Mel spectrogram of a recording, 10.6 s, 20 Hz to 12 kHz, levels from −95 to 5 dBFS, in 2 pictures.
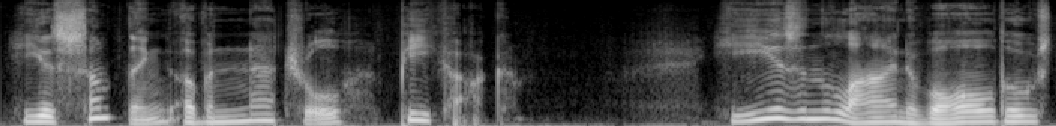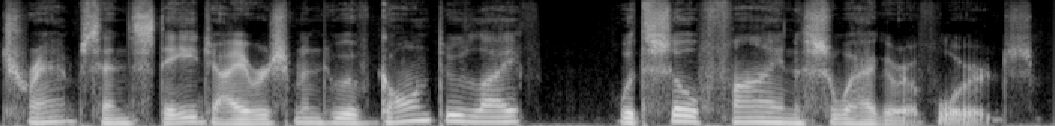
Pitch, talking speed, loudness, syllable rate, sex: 145 Hz, 175 wpm, -17 LUFS, 4.6 syllables/s, male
